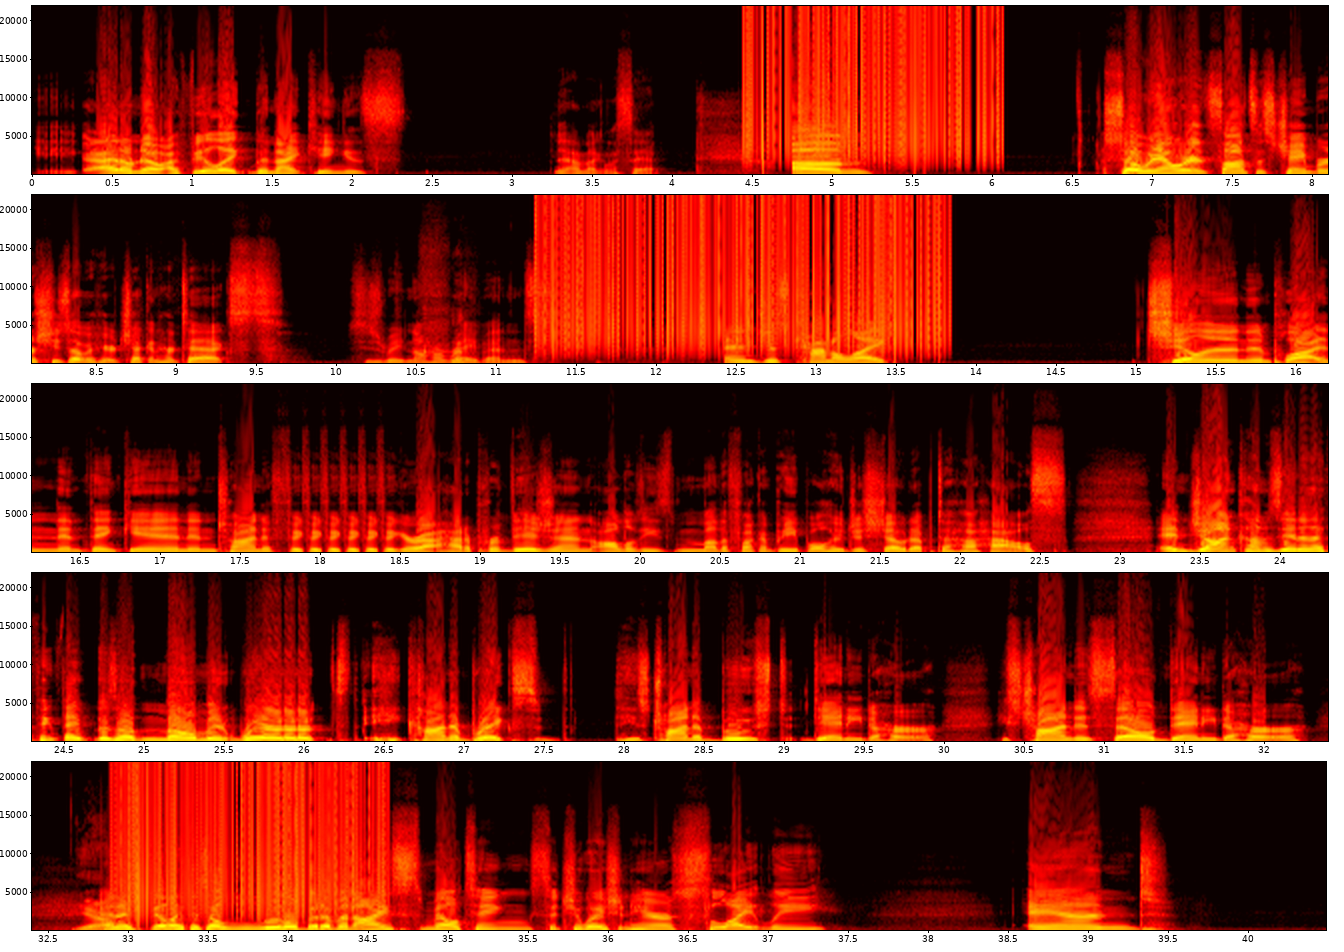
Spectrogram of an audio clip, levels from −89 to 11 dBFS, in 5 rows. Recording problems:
distortion; slight; 3% of the sound clipped
crackling; loud; from 4.5 to 6 s, from 11 to 14 s and from 33 to 35 s; 4 dB below the speech
audio stuttering; at 18 s and at 26 s

